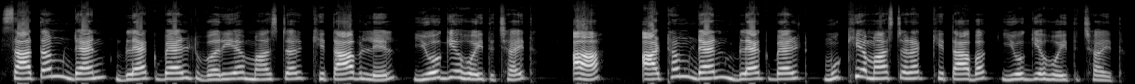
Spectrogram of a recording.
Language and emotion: Maithili, neutral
